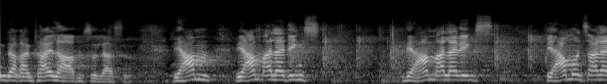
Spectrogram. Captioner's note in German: Beifall bei der SPD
